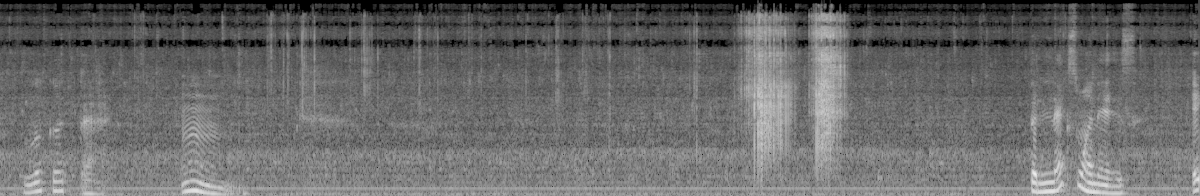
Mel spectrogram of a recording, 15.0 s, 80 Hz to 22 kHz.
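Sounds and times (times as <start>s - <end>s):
steady background hum: 0.0s - 15.0s
plastic packaging crinkling: 3.2s - 10.8s.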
